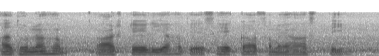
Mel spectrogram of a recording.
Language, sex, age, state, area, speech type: Sanskrit, male, 18-30, Uttar Pradesh, urban, read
